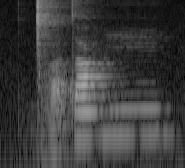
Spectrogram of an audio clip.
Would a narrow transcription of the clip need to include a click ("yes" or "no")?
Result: yes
